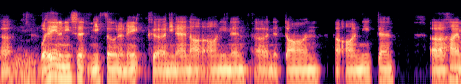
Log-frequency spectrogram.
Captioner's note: foreign Language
